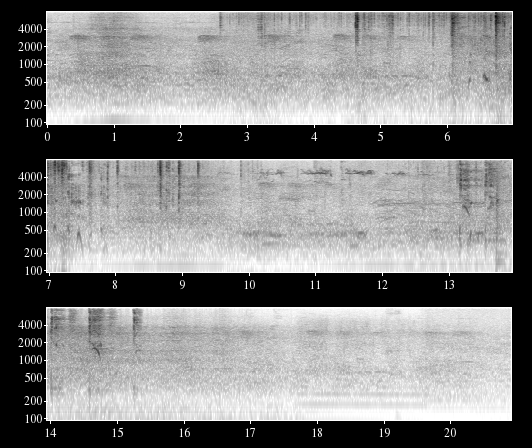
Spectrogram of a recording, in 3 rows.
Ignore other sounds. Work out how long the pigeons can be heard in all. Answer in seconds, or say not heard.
11 s.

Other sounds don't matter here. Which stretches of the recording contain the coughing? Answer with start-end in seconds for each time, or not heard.
6.0-8.0, 13.2-15.4.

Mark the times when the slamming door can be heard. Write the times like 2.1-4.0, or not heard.
13.7-14.1.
